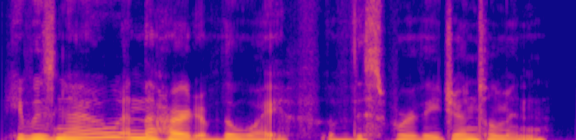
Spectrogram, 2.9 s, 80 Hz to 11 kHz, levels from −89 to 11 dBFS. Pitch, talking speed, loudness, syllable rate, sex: 215 Hz, 270 wpm, -17 LUFS, 6.0 syllables/s, female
